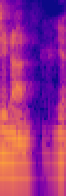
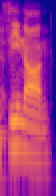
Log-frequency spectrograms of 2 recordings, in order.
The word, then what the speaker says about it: Xenon: Yeah, that's how you say it. Xenon. Yeah, Xenon. Uh, so uh like the noble gas.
